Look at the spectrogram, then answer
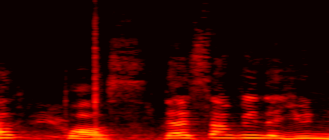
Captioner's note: space bar clicks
